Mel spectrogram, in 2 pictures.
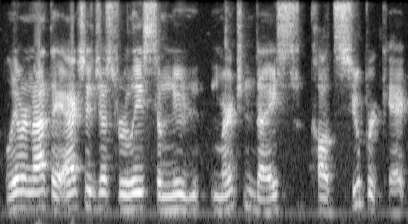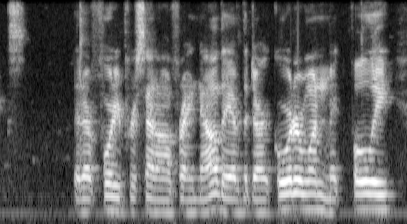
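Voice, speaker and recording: A man's voice: a little high, fairly even intonation, fairly quick, pushed and bright. A man co-hosting a wrestling podcast, giving casual, informal promotional patter and addressing listeners as folks. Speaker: podcast co-host. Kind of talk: casual sponsor read and banter on a wrestling podcast.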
